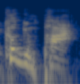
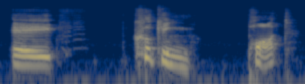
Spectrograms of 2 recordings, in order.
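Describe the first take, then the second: First: It is said in a nasal Midwestern accent. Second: It is said in a standard accent.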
